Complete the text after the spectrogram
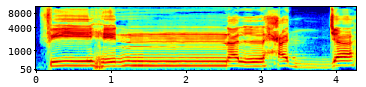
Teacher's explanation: فیہن الحج، فا یا زیر فی، ہا نون زیر ہن، نون لام زبر نل، ہا کو نون کے ساتھ ملایا، نون کو لام کے ساتھ ملایا، اور نون کے اوپر یہ تشدید ہے تو اس میں ہم نے غنہ کرنا ہے، ناک میں آواز پیدا کریں گے۔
